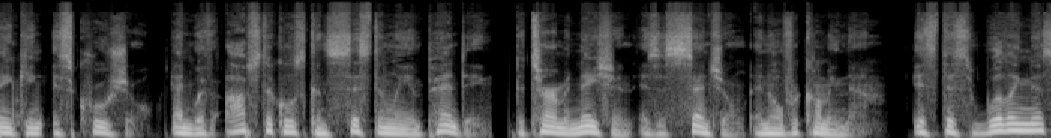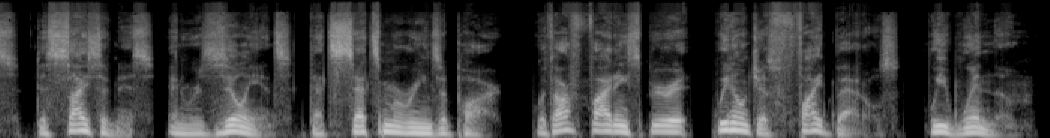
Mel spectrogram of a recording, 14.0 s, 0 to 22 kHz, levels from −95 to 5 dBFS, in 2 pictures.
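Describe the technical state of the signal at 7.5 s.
At 7.5 s the speech signal is intact, with no dropout, clipping, glitch or other fault audible at that moment.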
